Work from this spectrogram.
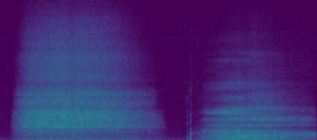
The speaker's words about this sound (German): Ah, und jetzt kontinuierlich atmen, verbundene Atmung, zyklische Atmung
